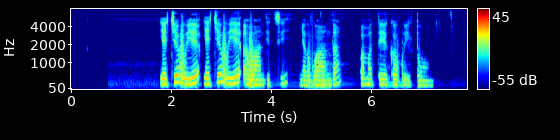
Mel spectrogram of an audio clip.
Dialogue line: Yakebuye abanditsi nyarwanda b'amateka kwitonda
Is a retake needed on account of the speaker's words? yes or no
yes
